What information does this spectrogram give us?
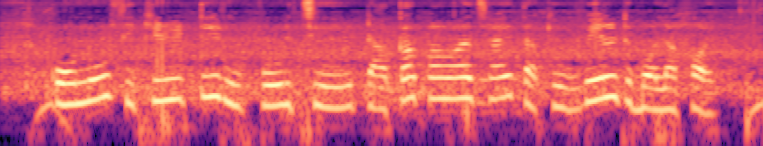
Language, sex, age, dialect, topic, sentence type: Bengali, female, 18-24, Standard Colloquial, banking, statement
